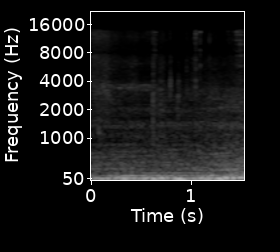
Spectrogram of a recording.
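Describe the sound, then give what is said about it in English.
Steady low engine and road rumble fills the cabin of a moving car, a constant muffled drone with faint higher hiss and no voices. “You are in the car”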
